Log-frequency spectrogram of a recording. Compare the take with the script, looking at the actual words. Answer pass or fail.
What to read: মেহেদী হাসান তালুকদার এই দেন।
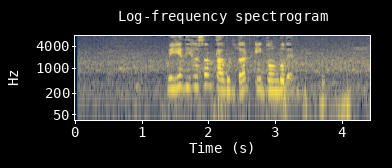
fail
